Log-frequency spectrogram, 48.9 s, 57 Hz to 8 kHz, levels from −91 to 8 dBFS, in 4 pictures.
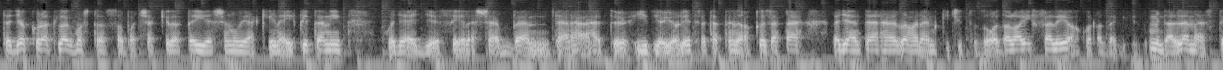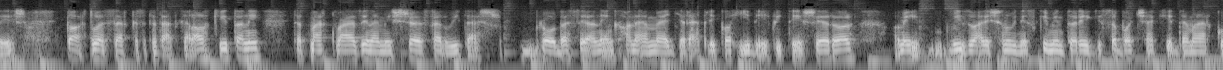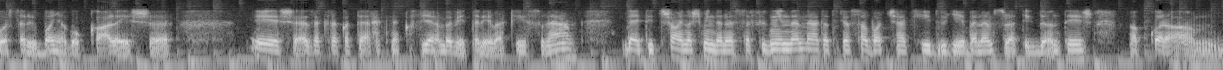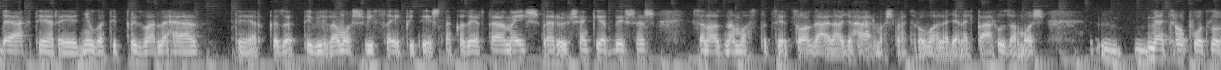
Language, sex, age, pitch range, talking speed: Hungarian, male, 30-49, 105-115 Hz, 140 wpm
